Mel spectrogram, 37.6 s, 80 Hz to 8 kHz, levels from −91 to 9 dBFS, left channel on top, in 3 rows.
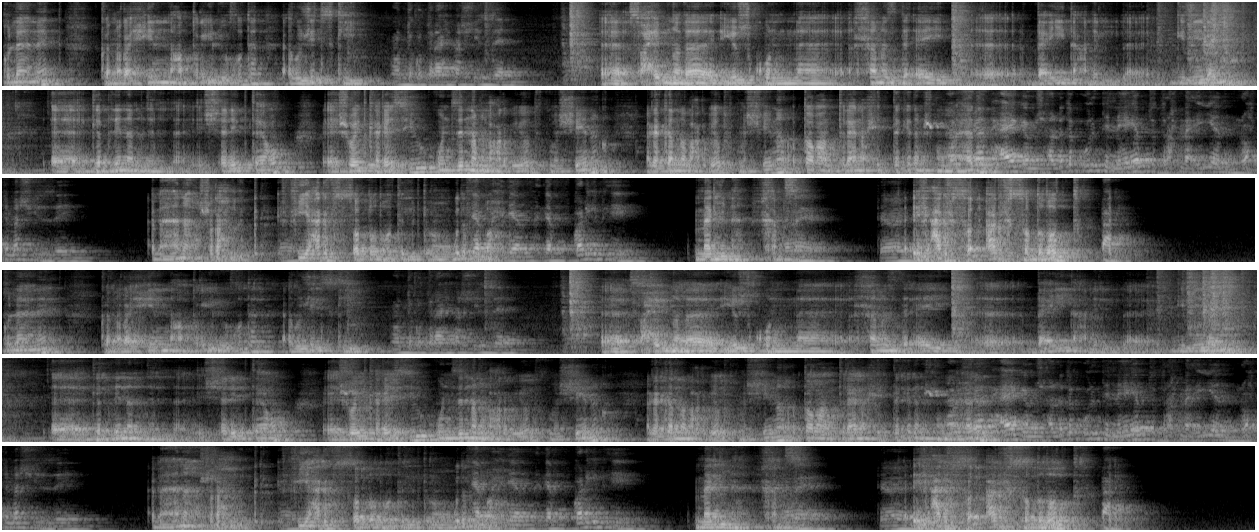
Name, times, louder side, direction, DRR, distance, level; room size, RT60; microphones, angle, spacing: voice 1, 0.0-2.6 2.9-3.5 6.0-12.3 13.0-18.6 19.0-22.4 26.6-27.5 27.8-29.9 32.0-33.1 34.2-35.9, left 2 dB, 85° left, 1 dB, 2.2 m, -26 dB
sound 1, 3.0-15.5, left 1 dB, 20° right, 4.6 m, -37 dB
voice 2, 3.9-5.0 22.0-25.8 27.8-28.1 29.7-31.4 32.9-33.3 33.9-34.4 36.1-36.2, left 2 dB, 20° left, -5 dB, 2.6 m, -32 dB
12.5 x 11.5 x 3.7 m, 0.73 s
head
